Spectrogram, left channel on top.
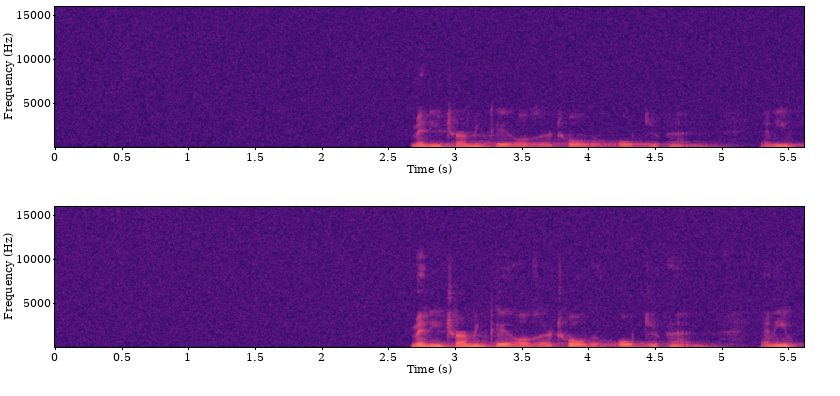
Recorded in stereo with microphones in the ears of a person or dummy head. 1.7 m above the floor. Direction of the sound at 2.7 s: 35° right (ahead or behind).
